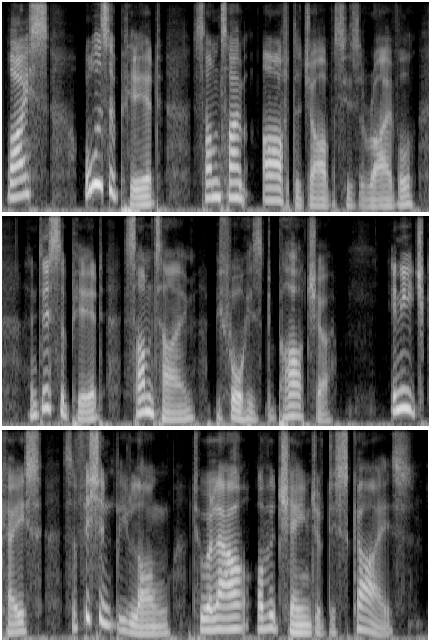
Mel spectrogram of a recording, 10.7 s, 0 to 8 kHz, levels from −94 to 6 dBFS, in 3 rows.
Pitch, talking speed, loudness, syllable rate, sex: 150 Hz, 150 wpm, -18 LUFS, 5.8 syllables/s, male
